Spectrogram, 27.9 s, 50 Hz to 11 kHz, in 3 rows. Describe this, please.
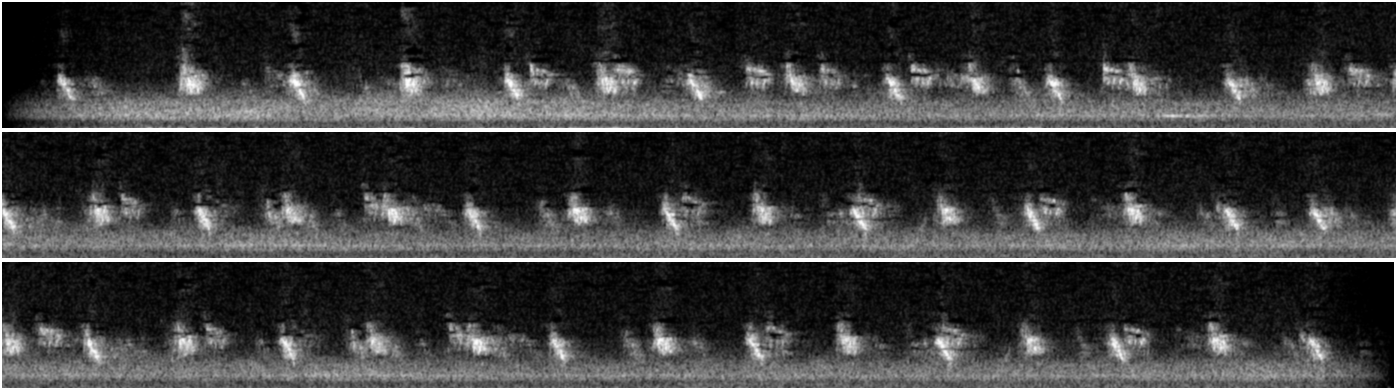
25.04.2010: about 16.00. Some birds are sing. the recording made at the back of allotments located on Legi Debinskie in the city of Poznan. There was a sunny day with a strong cold wind.
birds, bird-song, city, field-recorging, poland, poznan, spring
